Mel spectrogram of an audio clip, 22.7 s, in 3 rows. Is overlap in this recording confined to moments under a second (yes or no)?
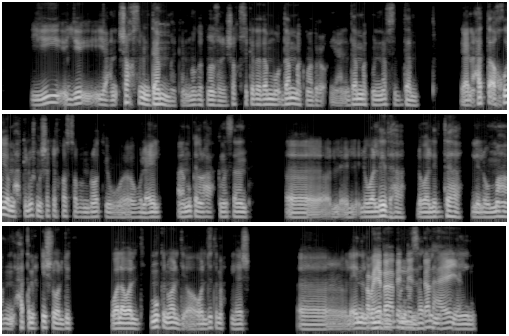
no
